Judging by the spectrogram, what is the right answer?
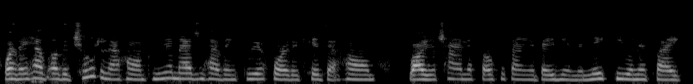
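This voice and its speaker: A woman's voice: on the high side, level tone, fast talker, a little mellow, slightly rough, no echo, muffled recording. A woman who founded a nonprofit, speaking as an interview guest in an earnest, faith-driven, emphatic way. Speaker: nonprofit founder, former NICU mom.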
